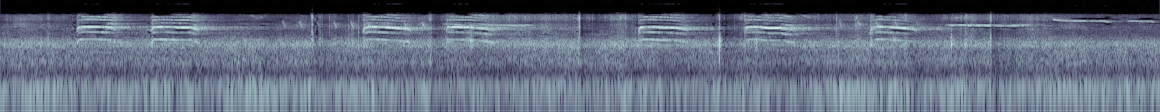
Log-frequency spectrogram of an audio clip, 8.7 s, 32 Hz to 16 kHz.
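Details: Quarrelling bald eagles on their NCTC nest in November 2020, preparing it for nesting season and arguing over branch placement. Shrill, squeaky twittering bursts repeat in short descending series against a constant low background hum.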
